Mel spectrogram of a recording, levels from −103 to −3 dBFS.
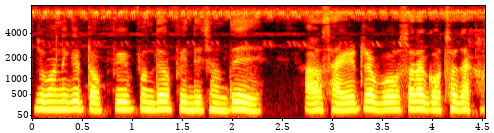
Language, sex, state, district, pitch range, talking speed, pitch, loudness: Odia, male, Odisha, Malkangiri, 145-160 Hz, 185 wpm, 155 Hz, -17 LUFS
